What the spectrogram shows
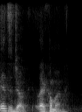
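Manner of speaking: plain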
